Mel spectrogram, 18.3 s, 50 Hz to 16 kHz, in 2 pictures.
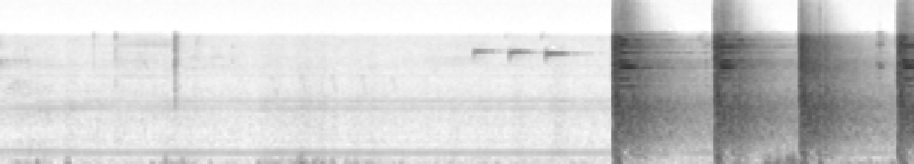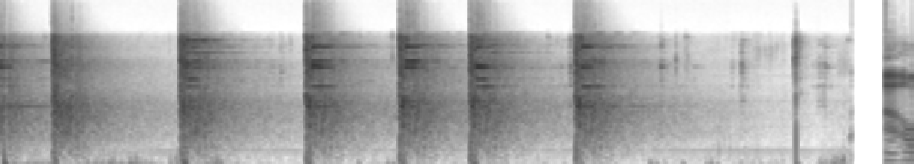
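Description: Ruger LCP II .22 LR pistol firing ten shots at a steel target, roughly one a second starting about six seconds in, each crack followed by a ringing clang from the steel plate.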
